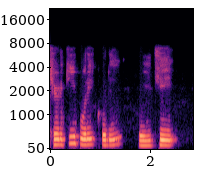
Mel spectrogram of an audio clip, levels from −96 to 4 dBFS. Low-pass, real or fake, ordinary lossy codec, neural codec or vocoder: 7.2 kHz; fake; Opus, 32 kbps; autoencoder, 48 kHz, 128 numbers a frame, DAC-VAE, trained on Japanese speech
